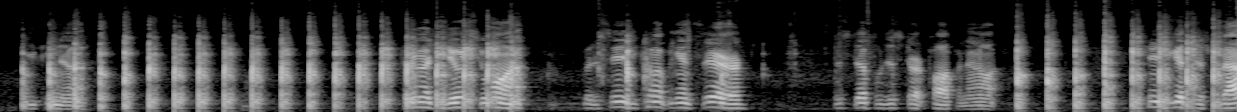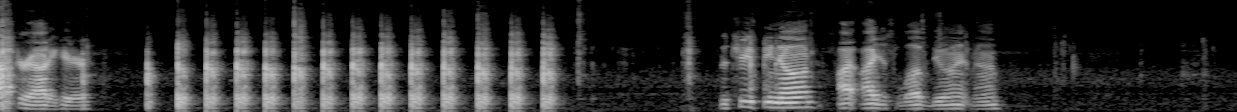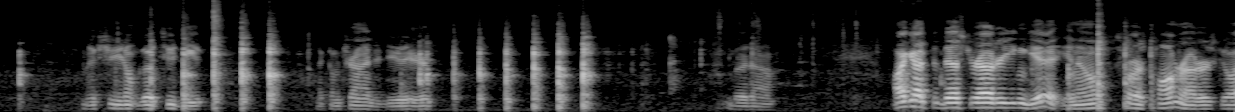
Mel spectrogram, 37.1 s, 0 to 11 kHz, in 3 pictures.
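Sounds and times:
hammer tapping wood chisel: 0:00.2 - 0:05.3, 0:06.1 - 0:06.8, 0:10.2 - 0:12.6, 0:13.2 - 0:18.0, 0:26.2 - 0:27.6, 0:28.7 - 0:30.8, 0:35.4 - 0:36.5.

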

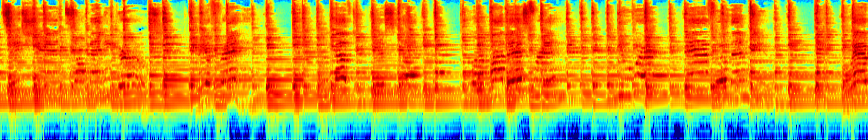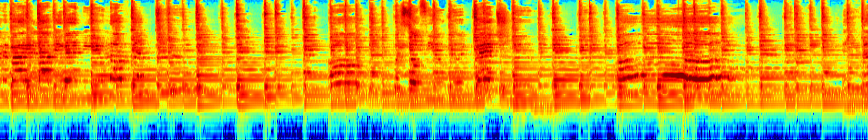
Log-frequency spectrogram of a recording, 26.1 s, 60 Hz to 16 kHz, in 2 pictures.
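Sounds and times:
person singing: 0:00.0 - 0:26.0
ukulele strumming: 0:00.0 - 0:26.0.

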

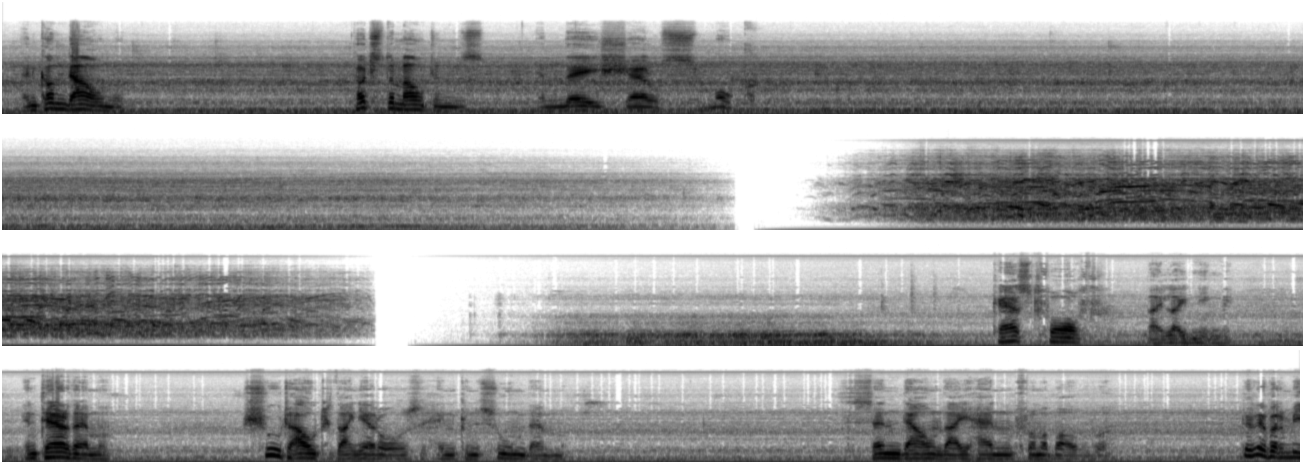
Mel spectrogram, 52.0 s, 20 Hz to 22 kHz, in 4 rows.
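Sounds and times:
noisy low rumble: 0:00.0 - 0:20.2, 0:31.3 - 0:52.0
low rumble of thunder: 0:31.4 - 0:41.6
hiss: 0:44.6 - 0:48.3.

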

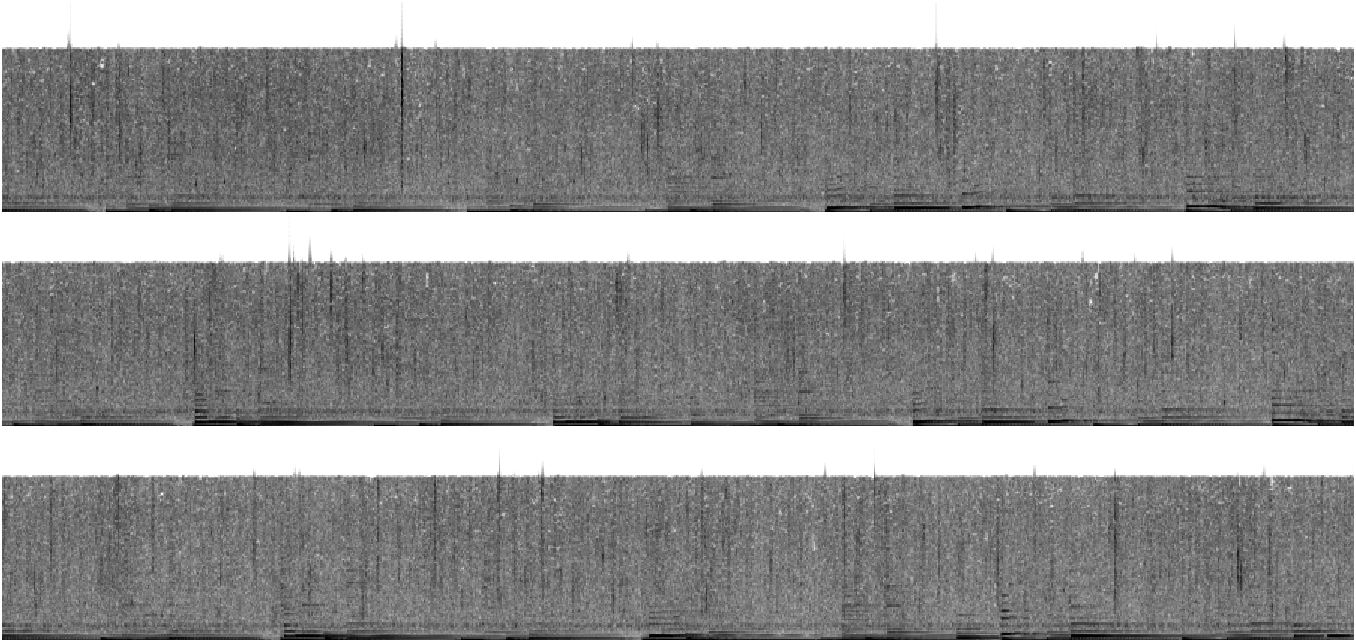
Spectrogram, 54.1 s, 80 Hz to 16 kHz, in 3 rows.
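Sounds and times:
light rain patter: 0:00.0 - 0:54.0.

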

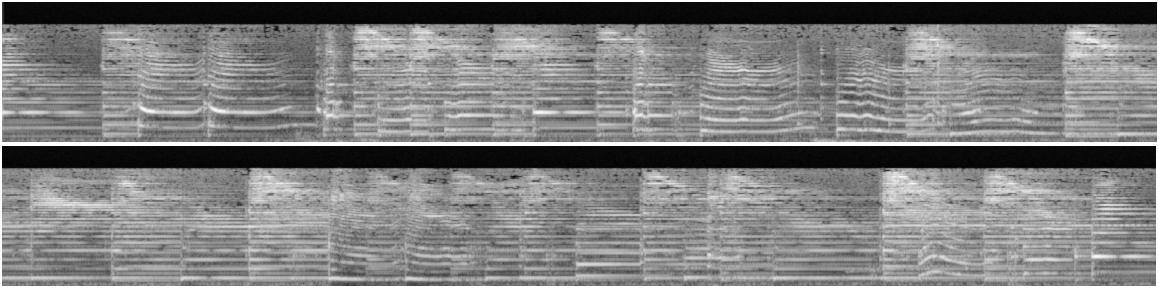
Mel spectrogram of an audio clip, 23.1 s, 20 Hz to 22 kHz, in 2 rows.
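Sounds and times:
sitar notes plucked: 0:00.0 - 0:23.0.

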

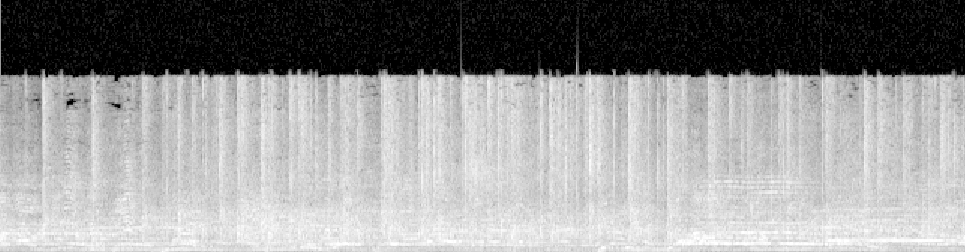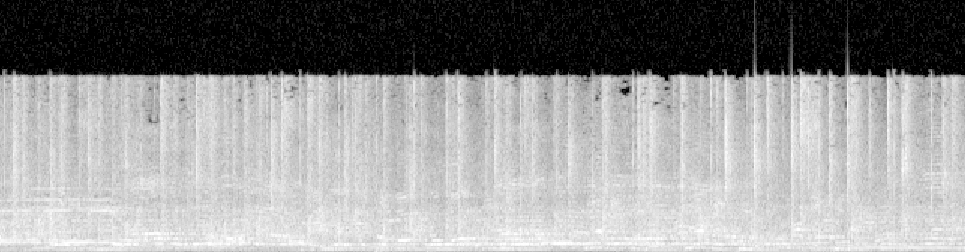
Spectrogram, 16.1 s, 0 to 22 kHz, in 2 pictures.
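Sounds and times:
congregation cheering: 0:00.0 - 0:16.0
keyboard chords: 0:00.0 - 0:16.0
people singing: 0:00.0 - 0:16.0.

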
